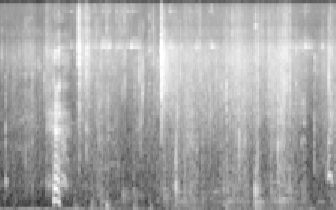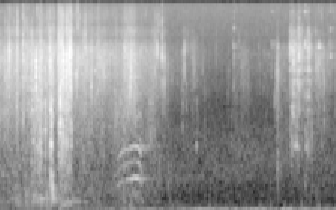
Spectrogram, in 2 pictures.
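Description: A working horse plods along a forest track, its hooves thudding in a steady, uneven walking rhythm, with soft rustling and a brief faint vocal sound.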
